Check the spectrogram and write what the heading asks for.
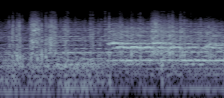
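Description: Donald Duck's angry, rattling squawk over orchestral cartoon music, with the squawk giving way to held music notes about a second in.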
